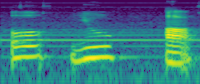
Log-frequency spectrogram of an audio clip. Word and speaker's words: hour: The first one is hour. Can you spell it? Yes. O-U-R. But we read it as our.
